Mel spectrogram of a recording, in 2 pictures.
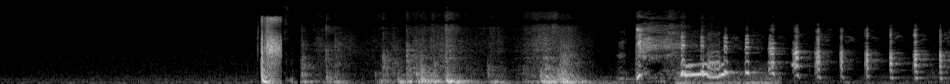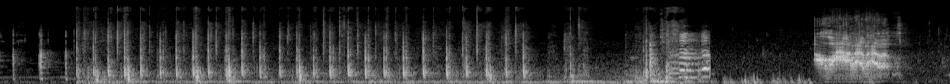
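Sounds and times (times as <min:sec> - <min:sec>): person laughing: 0:06.2 - 0:10.3, 0:16.1 - 0:16.6.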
